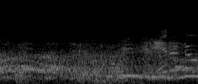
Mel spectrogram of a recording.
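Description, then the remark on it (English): A large crowd at an ECW wrestling show chants "ECW" in unison, a loud, sustained roar of many voices with rhythmic rising and falling pitch, no single speaker standing out. “The crowd's chanting. ECW chant.”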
